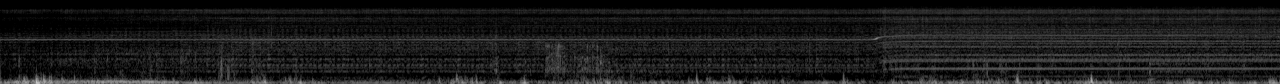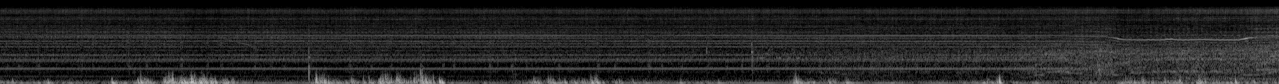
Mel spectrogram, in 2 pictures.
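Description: Radio-controlled Cat 785 haul truck model's electric motors whining steadily. The whine steps up in pitch about nine seconds in and wavers near the end as the dump bed goes up. A few low thumps come through over it.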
